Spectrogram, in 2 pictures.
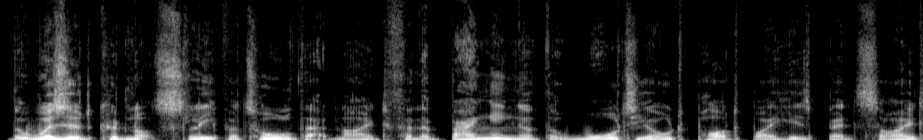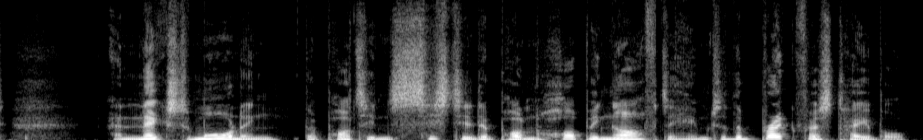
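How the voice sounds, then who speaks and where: Male storybook narrator, theatrical delivery, very lively pitch movement, dry close recording. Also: fairly quick, slightly rough, no echo. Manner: theatrical, emphatic.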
